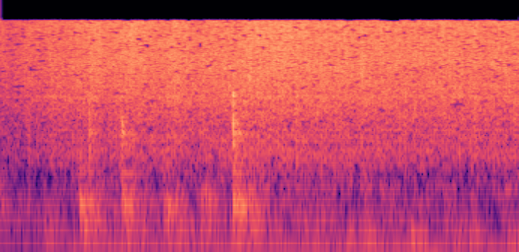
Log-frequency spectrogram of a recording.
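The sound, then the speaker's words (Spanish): Unpeeled garlic cloves frying in oil in a casserole: a steady, hissing sizzle throughout, with a few faint clicks and taps rising briefly above it. “Y en esa misma cazuela, con el mismo aceite, se ponen los ajos sin pelar y se fríen.”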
